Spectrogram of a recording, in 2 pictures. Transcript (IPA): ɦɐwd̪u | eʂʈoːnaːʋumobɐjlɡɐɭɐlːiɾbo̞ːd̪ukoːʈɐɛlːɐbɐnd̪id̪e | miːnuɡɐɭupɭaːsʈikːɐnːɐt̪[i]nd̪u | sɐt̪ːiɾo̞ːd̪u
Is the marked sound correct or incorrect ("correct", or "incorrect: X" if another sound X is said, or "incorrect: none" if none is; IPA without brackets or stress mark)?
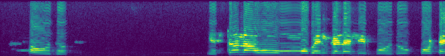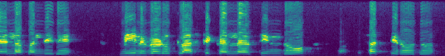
correct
